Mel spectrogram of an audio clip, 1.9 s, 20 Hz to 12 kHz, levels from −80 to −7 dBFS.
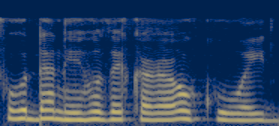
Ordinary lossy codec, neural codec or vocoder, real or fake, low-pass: none; codec, 16 kHz, 8 kbps, FunCodec, trained on LibriTTS, 25 frames a second; fake; 7.2 kHz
